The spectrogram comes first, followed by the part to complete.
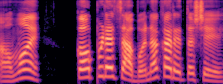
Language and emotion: Goan Konkani, disgusted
